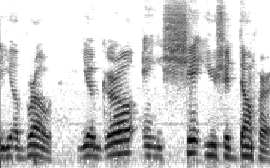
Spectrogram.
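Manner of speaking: cocky, brash, rude, disrespectful tone. Retelling what he told the girl's boyfriend: imitating a disrespectful drunk remark. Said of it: "you got real disrespectful and shit".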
